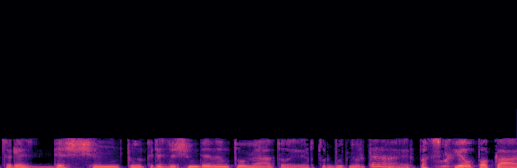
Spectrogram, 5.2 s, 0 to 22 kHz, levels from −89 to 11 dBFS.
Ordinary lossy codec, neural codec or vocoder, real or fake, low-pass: AAC, 16 kbps; codec, 32 kHz, 1.9 kbps, SNAC; fake; 7.2 kHz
